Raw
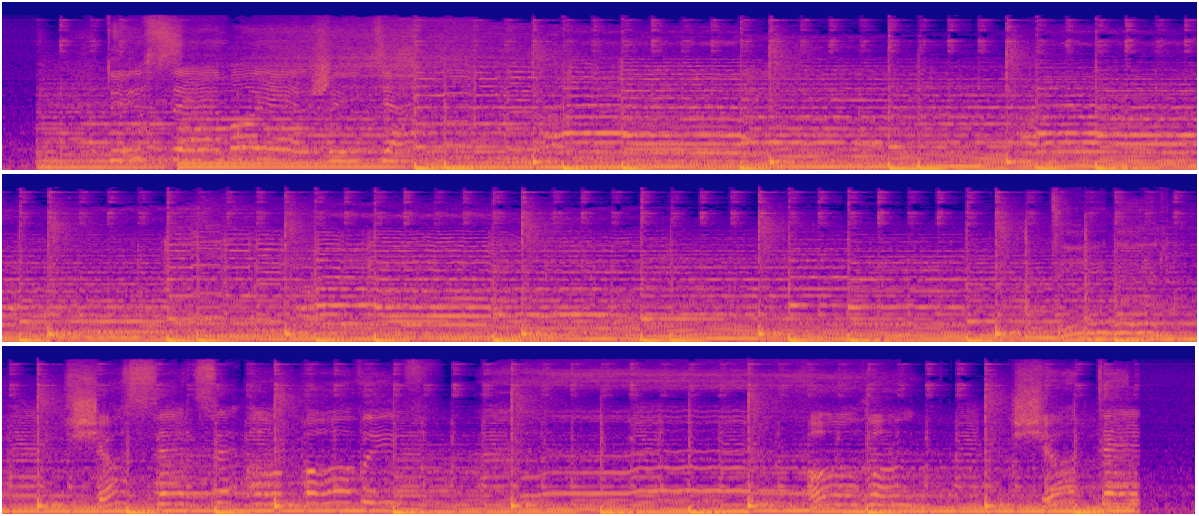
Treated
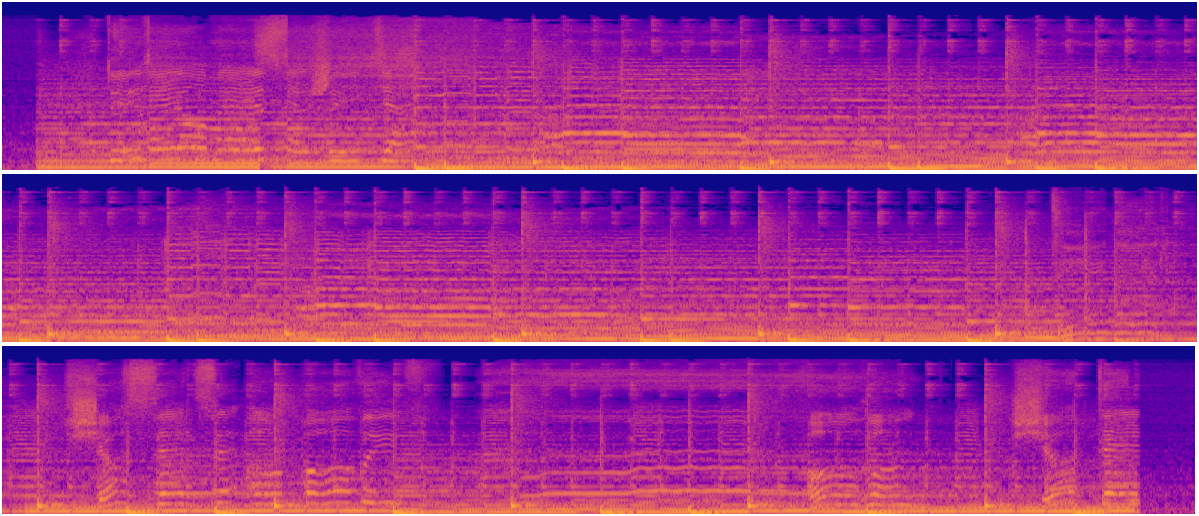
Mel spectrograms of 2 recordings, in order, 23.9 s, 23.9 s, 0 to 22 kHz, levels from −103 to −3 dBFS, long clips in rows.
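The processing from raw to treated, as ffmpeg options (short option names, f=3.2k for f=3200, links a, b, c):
-filter_complex "[0:a]asettb=1/sr,asplit=3[a][b][c];[a]atrim=end=15.104[d];[b]atrim=start=15.1:end=16.09,asetpts=PTS-STARTPTS,afade=t=in:d=0.004:c=qsin,afade=t=out:st=0.986:d=0.004:c=qsin,lowshelf=f=500:g=-8.5[e];[c]atrim=start=16.086[f];[d][e]acrossfade=d=0.004:c1=hsin:c2=qsin[g];[g][f]acrossfade=d=0.004:c1=qsin:c2=hsin,asplit=3[h][i][j];[h]atrim=end=0.982[k];[i]atrim=start=0.978:end=1.902,asetpts=PTS-STARTPTS,areverse[l];[j]atrim=start=1.898[m];[k][l]acrossfade=d=0.004:c1=hsin:c2=hsin[n];[n][m]acrossfade=d=0.004:c1=hsin:c2=hsin"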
